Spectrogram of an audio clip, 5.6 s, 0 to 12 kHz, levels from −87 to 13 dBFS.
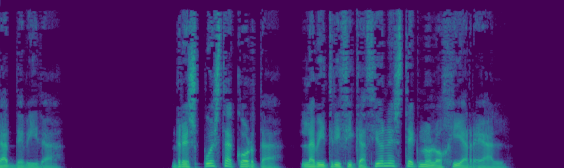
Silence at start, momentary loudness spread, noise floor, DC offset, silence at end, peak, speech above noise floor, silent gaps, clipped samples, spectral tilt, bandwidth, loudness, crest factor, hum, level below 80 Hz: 0 s; 11 LU; under -90 dBFS; under 0.1%; 0.6 s; -6 dBFS; over 68 dB; 0.84-1.60 s; under 0.1%; -5.5 dB/octave; 12 kHz; -22 LUFS; 18 dB; none; -46 dBFS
